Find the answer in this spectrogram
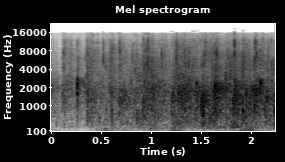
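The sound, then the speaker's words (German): Applause from a church event audience welcoming a worship leader onto the stage: steady dense clapping throughout, growing slightly fuller toward the end, with no voices over it. “Geben wir doch einen Applaus.”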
